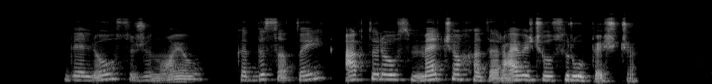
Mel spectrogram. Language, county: Lithuanian, Tauragė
